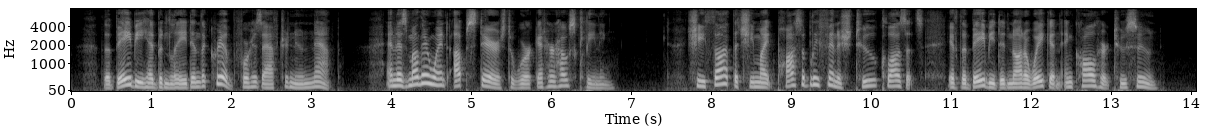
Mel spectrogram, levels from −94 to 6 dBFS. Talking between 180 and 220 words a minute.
Yes: average, 190 wpm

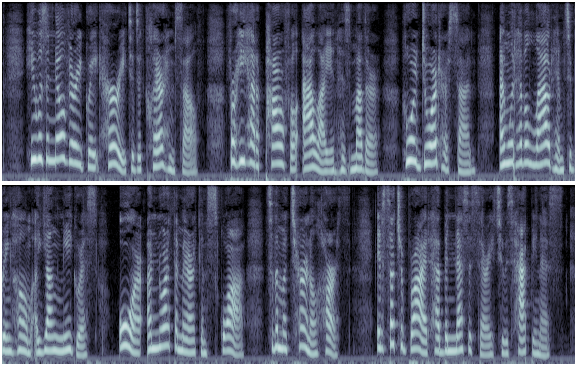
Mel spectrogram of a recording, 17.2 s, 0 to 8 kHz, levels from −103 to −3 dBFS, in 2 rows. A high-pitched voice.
Yes: high, 230 Hz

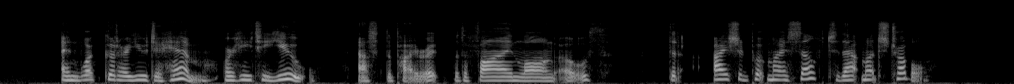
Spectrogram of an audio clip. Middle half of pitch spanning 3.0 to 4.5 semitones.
Yes: average, 3.4 semitones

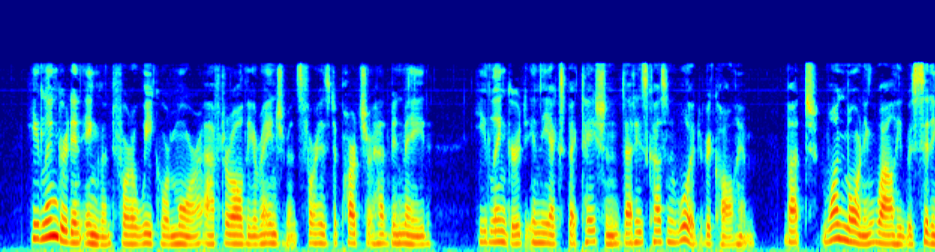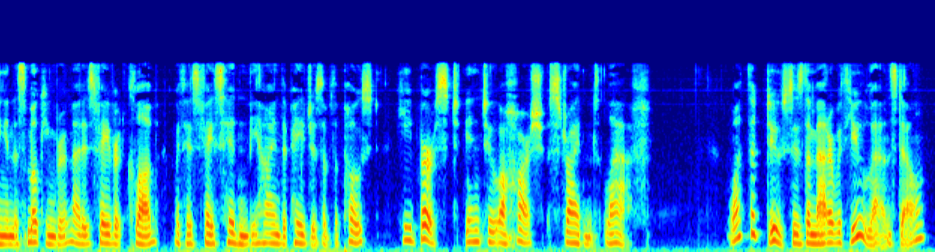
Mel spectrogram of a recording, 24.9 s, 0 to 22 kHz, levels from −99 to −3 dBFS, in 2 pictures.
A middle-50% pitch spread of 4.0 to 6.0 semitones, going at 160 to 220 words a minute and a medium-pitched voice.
No: average, 3.4 semitones; average, 170 wpm; medium, 150 Hz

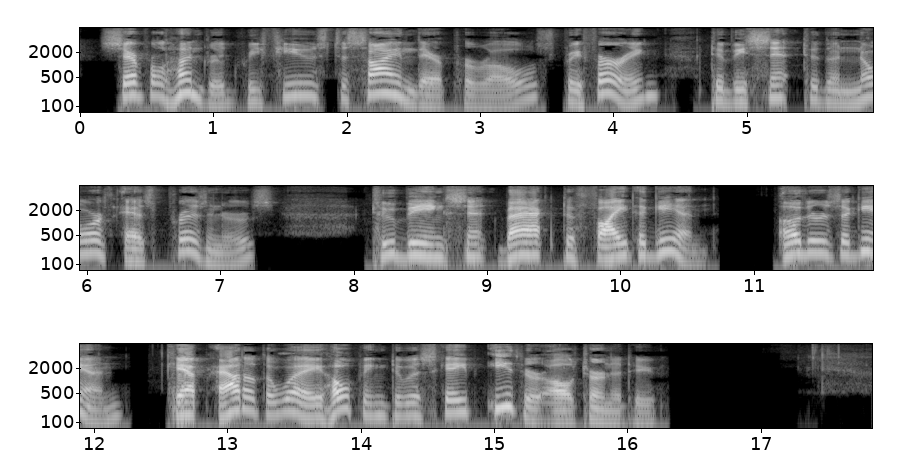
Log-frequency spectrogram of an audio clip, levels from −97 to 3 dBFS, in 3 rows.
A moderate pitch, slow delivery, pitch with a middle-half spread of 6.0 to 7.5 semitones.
Yes: medium, 150 Hz; slow, 120 wpm; wide, 6.8 semitones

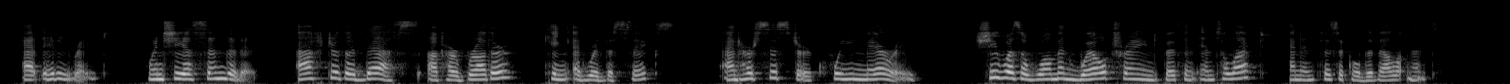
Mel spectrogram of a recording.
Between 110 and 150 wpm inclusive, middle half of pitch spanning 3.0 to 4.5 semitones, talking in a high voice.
Yes: slow, 135 wpm; average, 3.6 semitones; high, 240 Hz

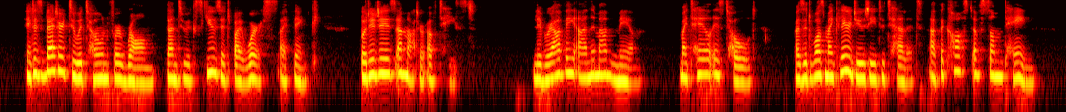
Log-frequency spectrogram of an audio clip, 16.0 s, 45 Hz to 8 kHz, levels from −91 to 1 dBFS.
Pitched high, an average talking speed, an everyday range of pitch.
Yes: high, 220 Hz; average, 165 wpm; average, 4.1 semitones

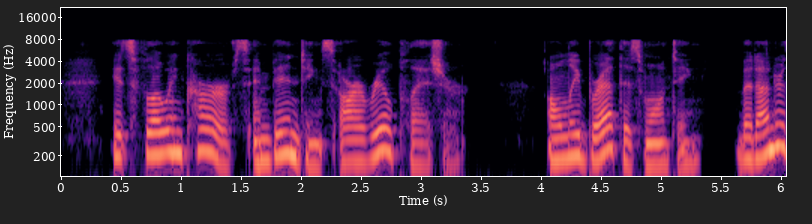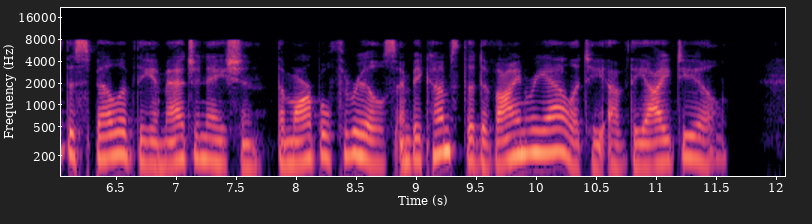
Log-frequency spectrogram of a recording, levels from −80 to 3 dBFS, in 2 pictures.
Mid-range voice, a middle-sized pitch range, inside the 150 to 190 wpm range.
Yes: medium, 180 Hz; average, 4.6 semitones; average, 155 wpm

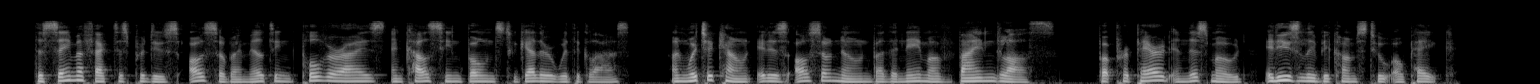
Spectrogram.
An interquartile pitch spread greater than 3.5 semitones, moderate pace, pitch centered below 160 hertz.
No: average, 3.1 semitones; average, 150 wpm; medium, 140 Hz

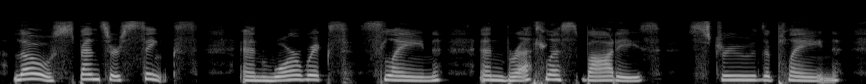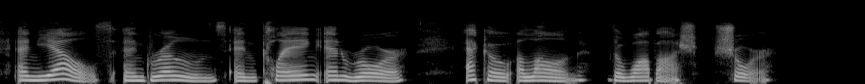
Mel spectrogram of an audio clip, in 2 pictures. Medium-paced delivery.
No: slow, 85 wpm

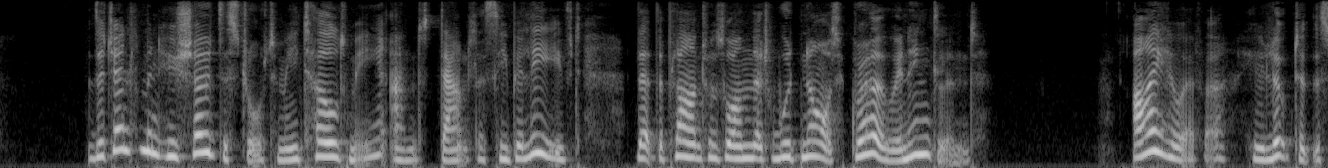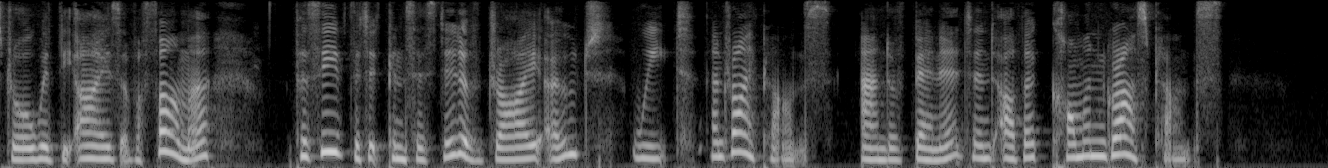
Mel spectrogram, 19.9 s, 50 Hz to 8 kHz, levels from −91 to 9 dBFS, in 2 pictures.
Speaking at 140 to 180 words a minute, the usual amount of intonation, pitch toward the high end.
Yes: average, 170 wpm; average, 4.3 semitones; high, 225 Hz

